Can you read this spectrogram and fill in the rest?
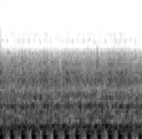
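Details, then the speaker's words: Motorcycle idling after a dead spark plug was revived by removing its ceramic as an emergency trick: even single-cylinder thump, about ten beats a second, steady with no misses; normal idle. "Dengeran, Mas Bro. Mesinnya udah hidup."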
